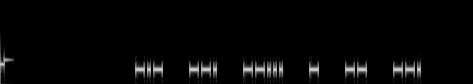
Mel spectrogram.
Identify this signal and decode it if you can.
Morse code, heard as a keyed tone, about 40 wpm, spaced as for 22 wpm, 700 Hz. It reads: KG7TMG
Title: USA Call Signs - 6 Characters - 3x Character Spacing - 40wpm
